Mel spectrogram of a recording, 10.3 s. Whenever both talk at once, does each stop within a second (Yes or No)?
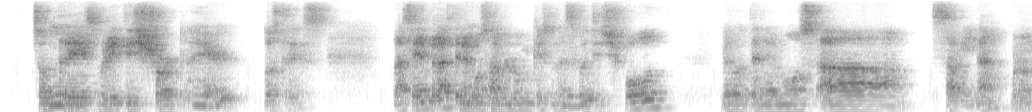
Yes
